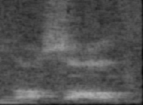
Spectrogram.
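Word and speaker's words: נשא: The pronunciation is Nassau.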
